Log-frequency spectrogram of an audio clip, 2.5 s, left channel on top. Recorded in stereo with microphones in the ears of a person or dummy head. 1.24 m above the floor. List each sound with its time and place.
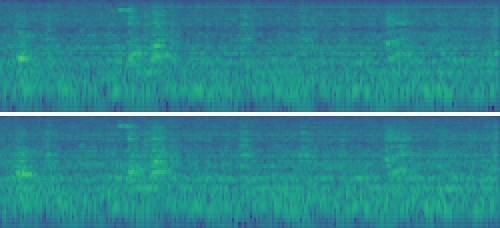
0.0 s a machine running: 20° right (ahead or behind), 1.8 m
